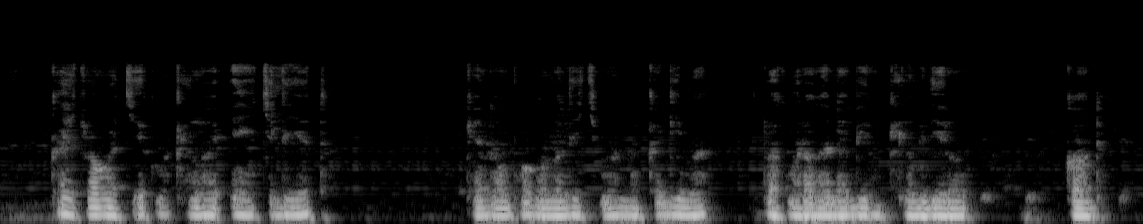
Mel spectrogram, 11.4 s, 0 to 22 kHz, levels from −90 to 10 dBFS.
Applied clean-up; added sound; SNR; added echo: classical method WPE with log-MMSE.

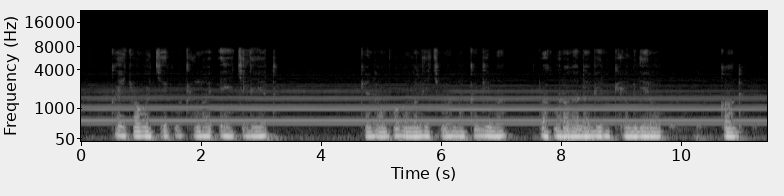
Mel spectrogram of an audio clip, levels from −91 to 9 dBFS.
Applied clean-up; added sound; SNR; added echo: none; Wind instrument, woodwind instrument; 19 dB; reverberation time 0.4 s.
